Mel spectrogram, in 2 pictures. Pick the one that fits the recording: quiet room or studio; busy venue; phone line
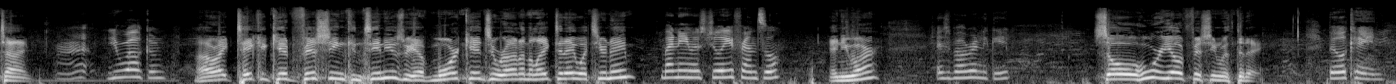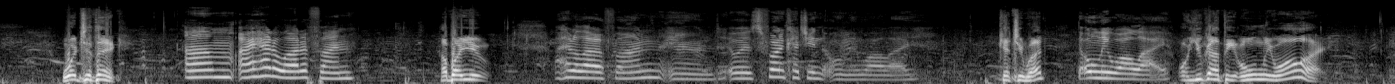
busy venue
